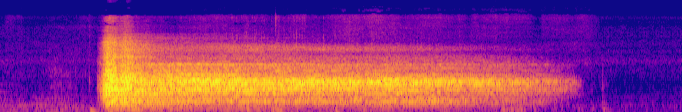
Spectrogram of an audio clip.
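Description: A short swelling intro sound plays through a tablet speaker and fades out.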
